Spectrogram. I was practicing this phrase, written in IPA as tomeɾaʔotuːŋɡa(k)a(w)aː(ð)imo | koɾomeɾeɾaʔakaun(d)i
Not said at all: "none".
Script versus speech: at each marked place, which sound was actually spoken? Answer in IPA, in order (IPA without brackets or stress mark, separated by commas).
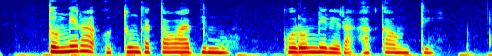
t, w, ð, t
